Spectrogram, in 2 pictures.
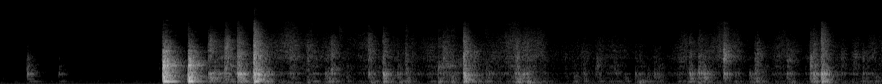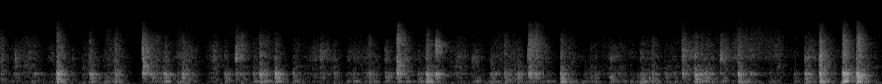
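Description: Kitchen clatter at a counter: irregular knocks and clicks of bowls, utensils and dishes being handled, starting abruptly about a second and a half in, over a faint steady low hum.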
